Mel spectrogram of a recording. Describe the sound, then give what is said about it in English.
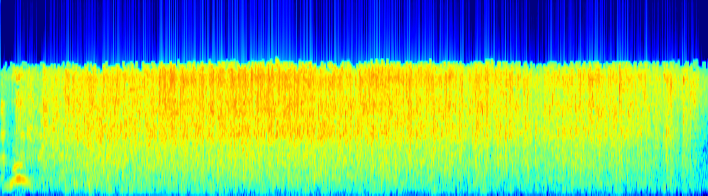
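A crowd applauds steadily for about seven seconds, a dense, even wash of clapping that holds at a constant loudness before tapering slightly at the end. “Man, when I get applause like that, I know the audience is from Brooklyn.”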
